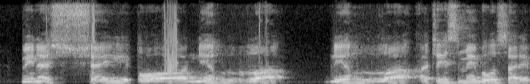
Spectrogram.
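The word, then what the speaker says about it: الشيطان: त में होती है त को बाज लोग मोटा नहीं करते इसको ता पढ़ लेते हैं। इसको मोटा करके पढ़ना है। मिन शैत मिन शैतान ता गलत है। ता पढ़ना बिल्कुल गलत है।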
